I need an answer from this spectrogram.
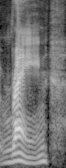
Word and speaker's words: reign: Benign or malign, the French deigned to assign silent G's to words like rain, and we've aligned with their design.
